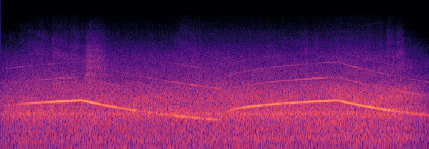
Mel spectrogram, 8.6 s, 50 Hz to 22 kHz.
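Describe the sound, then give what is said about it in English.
Loud sirens of two fire engines arriving at a road accident on the M50 wail in slow rising and falling sweeps, over a steady rumble of road traffic, with no one talking. “So the fire brigade have just showed up. Two fire engines, they're closing the M50.”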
